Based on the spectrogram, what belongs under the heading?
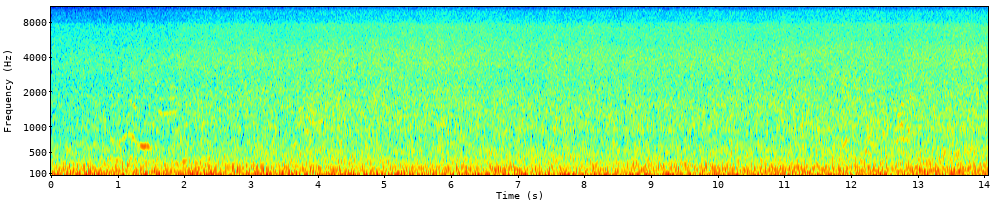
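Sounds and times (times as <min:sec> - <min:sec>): roar of waterfall: 0:00.0 - 0:14.0.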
